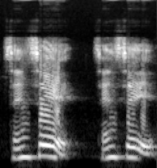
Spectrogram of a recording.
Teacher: Puedes decir la I, si quieres la puedes decir, pero muy suave. Sensei, sensei, así, muy poquito. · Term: doble E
